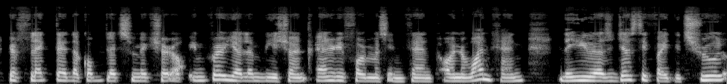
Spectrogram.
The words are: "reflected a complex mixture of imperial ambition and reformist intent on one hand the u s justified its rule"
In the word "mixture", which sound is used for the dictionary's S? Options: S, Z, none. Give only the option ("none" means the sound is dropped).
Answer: none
